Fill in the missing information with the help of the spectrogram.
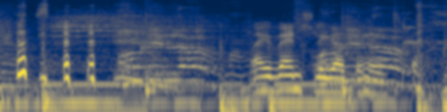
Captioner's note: laughing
